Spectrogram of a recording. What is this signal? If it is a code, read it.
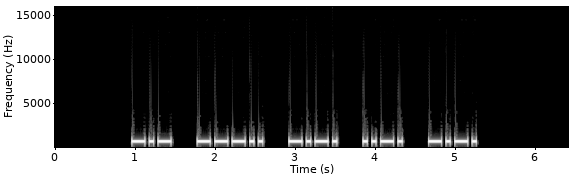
Morse code, heard as a keyed tone, about 22 wpm, spaced as for 16 wpm, 700 Hz. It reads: K8CFC
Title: USA Call Signs - 5 Characters - 2x Character Spacing - 22wpm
